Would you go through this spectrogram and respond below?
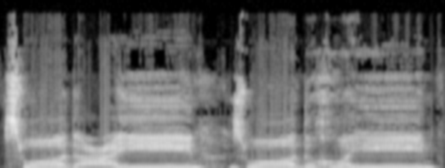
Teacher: اب ہم نے یہاں پہ صاد کو بھی پر پڑھا ہے، زواد کو بھی پر پڑھا ہے اور غین کو بھی پر پڑھا ہے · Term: حروف مستعلیہ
